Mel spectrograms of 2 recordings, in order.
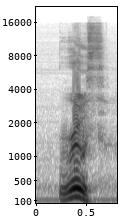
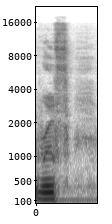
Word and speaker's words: Ruth: Ruth, say it right, not Roof, Ruth.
